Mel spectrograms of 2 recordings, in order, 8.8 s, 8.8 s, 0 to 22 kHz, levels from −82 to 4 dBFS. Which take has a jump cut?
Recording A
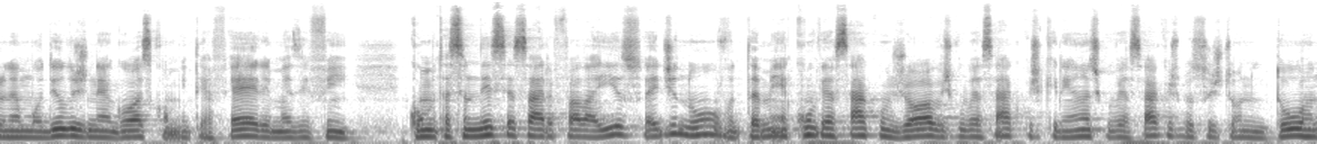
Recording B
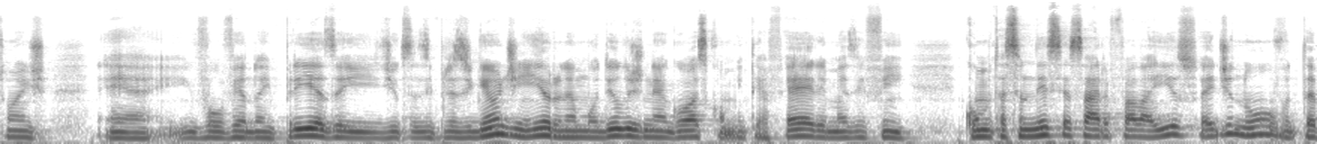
B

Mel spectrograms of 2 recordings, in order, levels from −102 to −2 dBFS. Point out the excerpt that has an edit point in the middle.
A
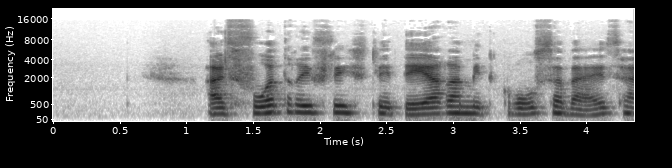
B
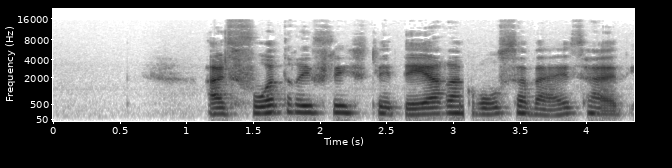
B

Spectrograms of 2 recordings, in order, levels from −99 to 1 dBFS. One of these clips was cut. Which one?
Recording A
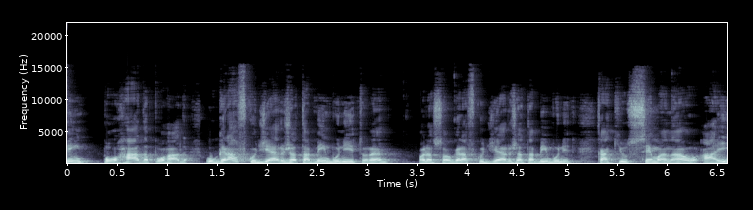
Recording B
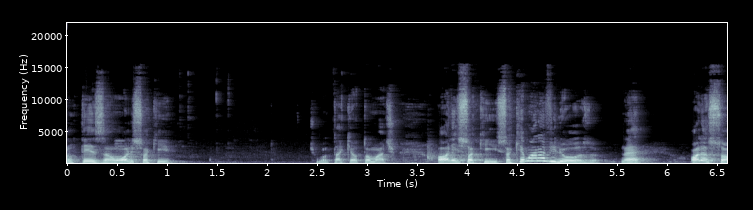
A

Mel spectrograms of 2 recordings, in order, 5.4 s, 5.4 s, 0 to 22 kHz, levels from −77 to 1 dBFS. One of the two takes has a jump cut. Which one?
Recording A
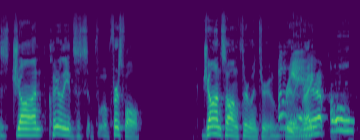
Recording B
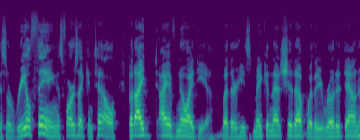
B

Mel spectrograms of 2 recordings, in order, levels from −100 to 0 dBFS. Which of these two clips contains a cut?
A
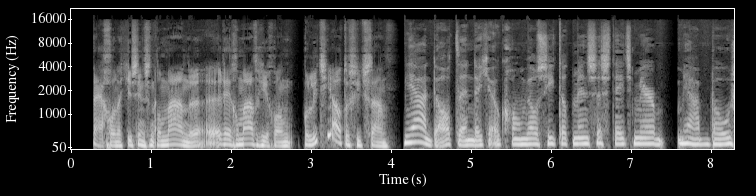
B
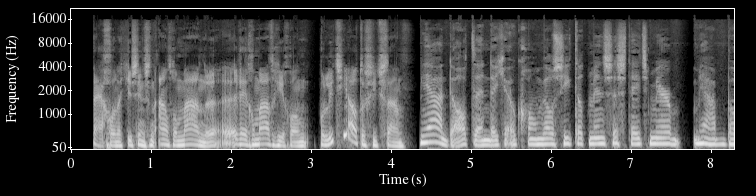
A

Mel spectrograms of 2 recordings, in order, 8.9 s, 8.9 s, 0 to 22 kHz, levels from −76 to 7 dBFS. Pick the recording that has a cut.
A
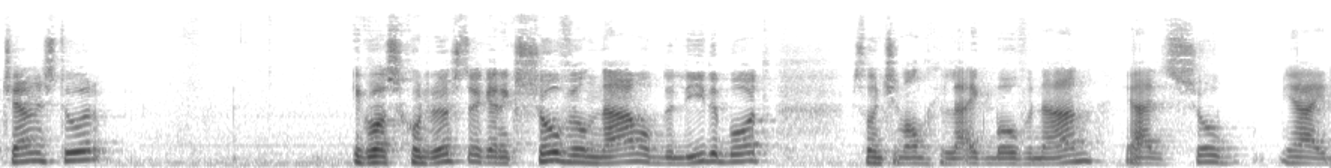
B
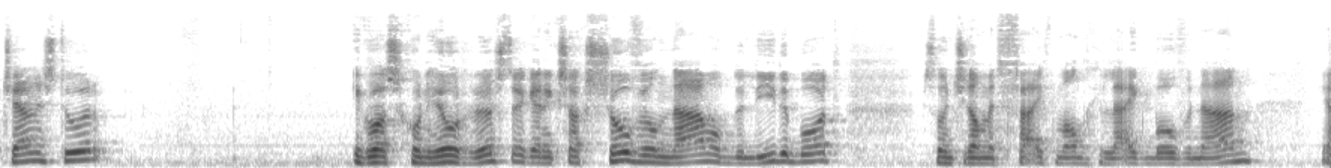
A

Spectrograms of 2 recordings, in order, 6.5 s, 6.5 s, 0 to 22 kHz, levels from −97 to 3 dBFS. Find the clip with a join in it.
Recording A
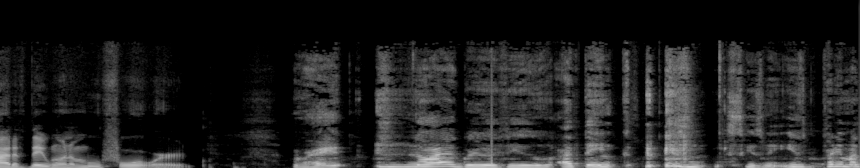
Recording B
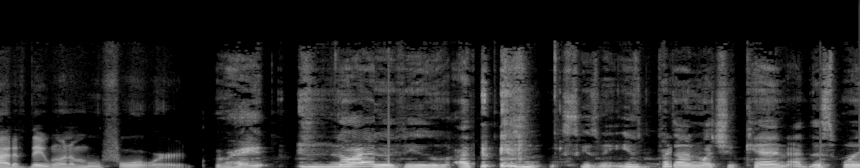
B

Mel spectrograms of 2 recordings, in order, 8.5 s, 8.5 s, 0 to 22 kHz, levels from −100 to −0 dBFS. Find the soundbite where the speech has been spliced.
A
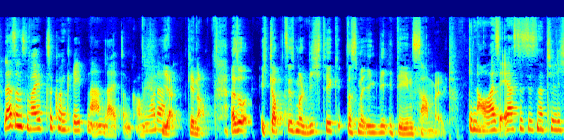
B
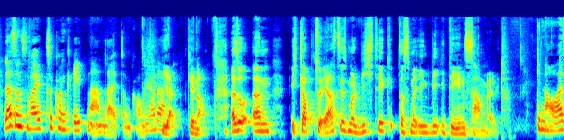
A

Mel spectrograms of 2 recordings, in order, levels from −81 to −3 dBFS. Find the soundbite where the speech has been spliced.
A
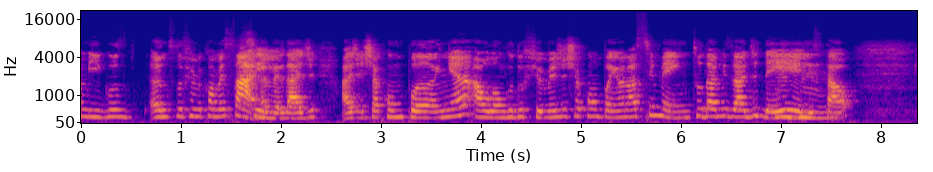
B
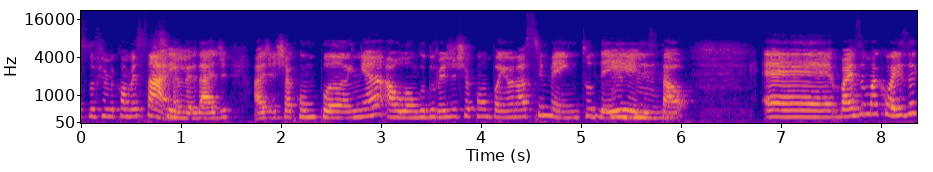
B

